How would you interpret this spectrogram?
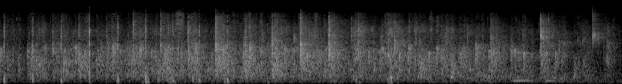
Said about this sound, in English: And I would like you to join me in just giving an applause to all of the people I have named.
